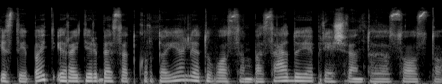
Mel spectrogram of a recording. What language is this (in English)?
Lithuanian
